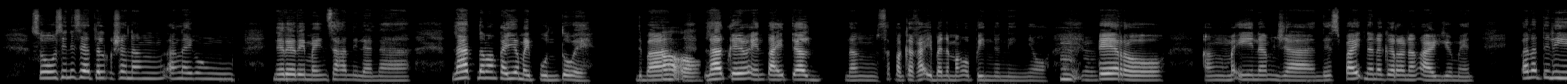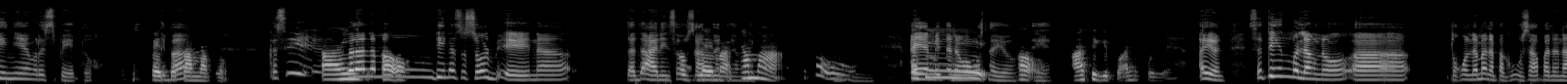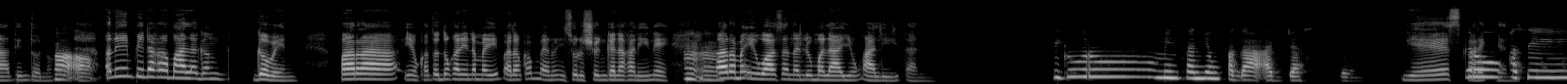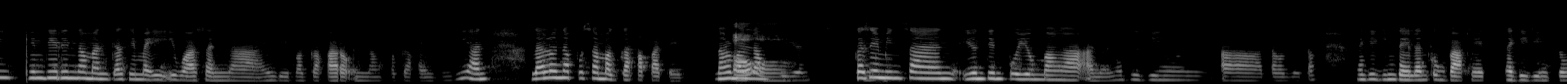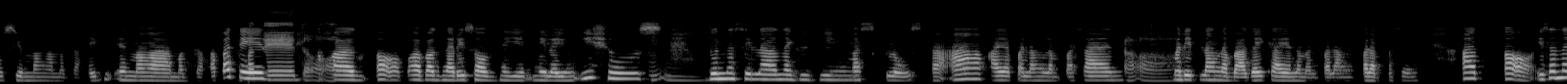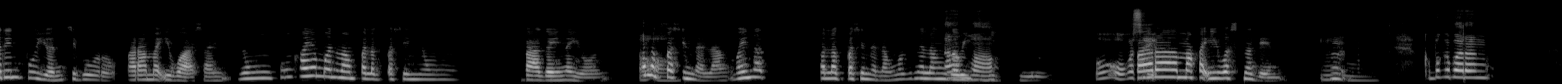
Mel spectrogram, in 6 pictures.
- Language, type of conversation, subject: Filipino, unstructured, Paano mo haharapin ang hindi pagkakaunawaan sa pamilya?
- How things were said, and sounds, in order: tapping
